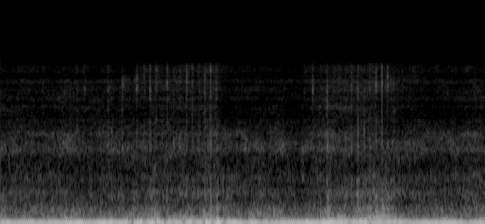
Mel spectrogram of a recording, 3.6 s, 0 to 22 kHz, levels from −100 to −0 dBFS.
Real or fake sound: fake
